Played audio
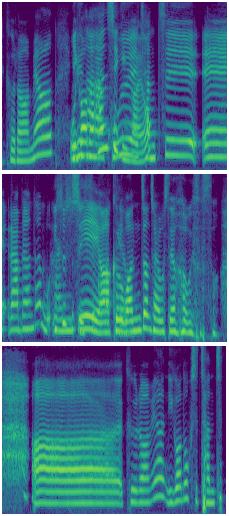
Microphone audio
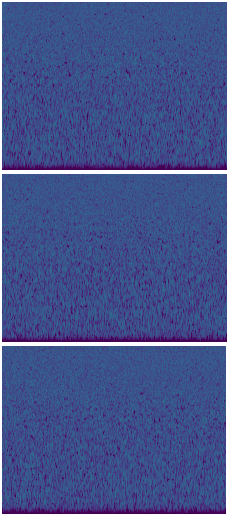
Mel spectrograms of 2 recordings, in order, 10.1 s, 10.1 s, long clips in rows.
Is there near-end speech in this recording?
No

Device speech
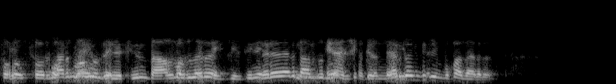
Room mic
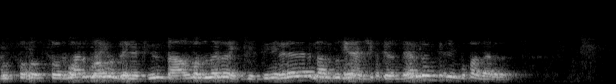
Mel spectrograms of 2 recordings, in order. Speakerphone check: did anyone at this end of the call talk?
No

